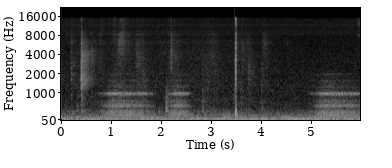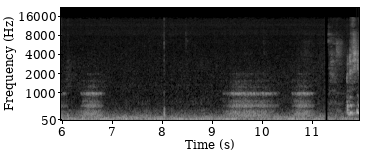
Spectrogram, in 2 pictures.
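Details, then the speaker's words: Simulated normal breath sounds from a training manikin, heard close to the manikin for respiratory-rate counting: regular mechanical breaths, about 15 a minute. "now if you go a little bit closer to the mannequin you should be able to audibly hear the breath sounds"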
